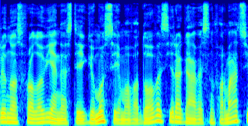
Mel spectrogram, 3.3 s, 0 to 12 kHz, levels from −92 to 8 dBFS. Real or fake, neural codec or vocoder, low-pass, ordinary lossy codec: real; none; 10.8 kHz; Opus, 64 kbps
